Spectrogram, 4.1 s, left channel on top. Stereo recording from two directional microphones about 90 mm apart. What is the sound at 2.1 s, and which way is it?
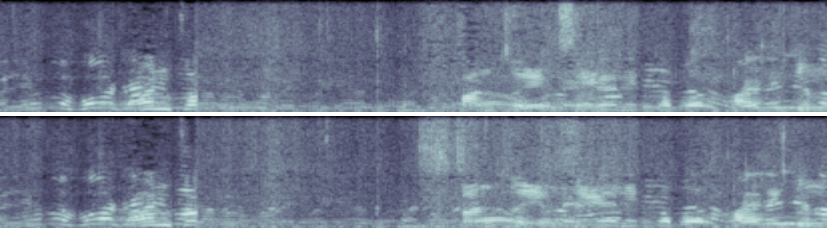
Speech, 35° right (ahead or behind).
